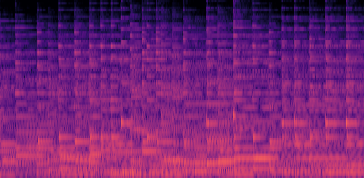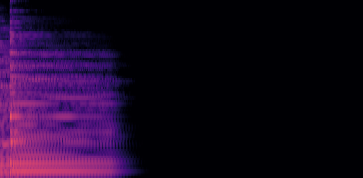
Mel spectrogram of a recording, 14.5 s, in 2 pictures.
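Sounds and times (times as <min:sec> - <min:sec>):
piano: 0:00.0 - 0:09.9.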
